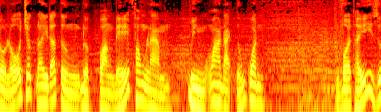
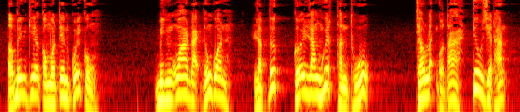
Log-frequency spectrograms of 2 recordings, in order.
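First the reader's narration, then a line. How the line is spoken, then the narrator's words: Shouted. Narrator (Vietnamese): hét với cả ba đồ lỗ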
